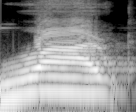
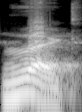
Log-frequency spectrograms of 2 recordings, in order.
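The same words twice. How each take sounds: First: The vowel is drawn out long. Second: The vowel is kept short. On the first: The speaker calls it wrong. "এরকম না" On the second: The speaker calls it right. "একেবারে সংক্ষিপ্ত"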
